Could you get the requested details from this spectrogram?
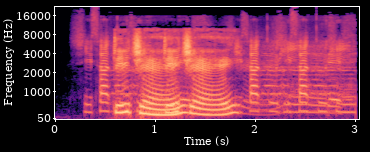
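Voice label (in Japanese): DJの言い方（女性）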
